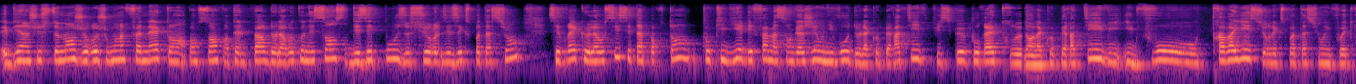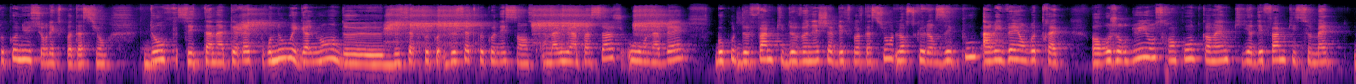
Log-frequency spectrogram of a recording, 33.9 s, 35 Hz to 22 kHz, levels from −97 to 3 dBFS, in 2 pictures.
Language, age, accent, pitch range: French, 50-69, French, 180-220 Hz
